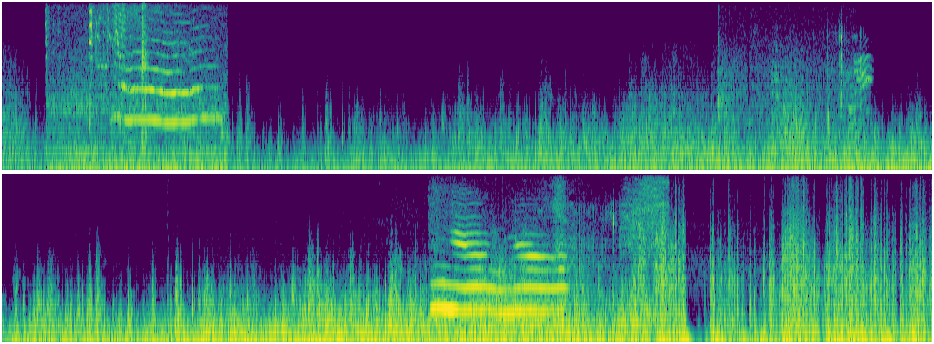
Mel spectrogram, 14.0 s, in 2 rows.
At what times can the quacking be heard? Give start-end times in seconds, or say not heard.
not heard.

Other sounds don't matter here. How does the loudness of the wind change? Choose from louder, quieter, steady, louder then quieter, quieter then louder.
louder.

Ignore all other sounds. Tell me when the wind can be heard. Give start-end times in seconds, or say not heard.
0.0-13.9.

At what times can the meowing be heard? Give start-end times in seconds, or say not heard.
0.3-1.7, 5.3-6.5, 10.2-12.0.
